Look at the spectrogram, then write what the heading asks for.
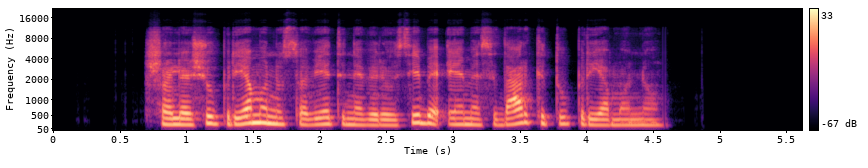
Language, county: Lithuanian, Vilnius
